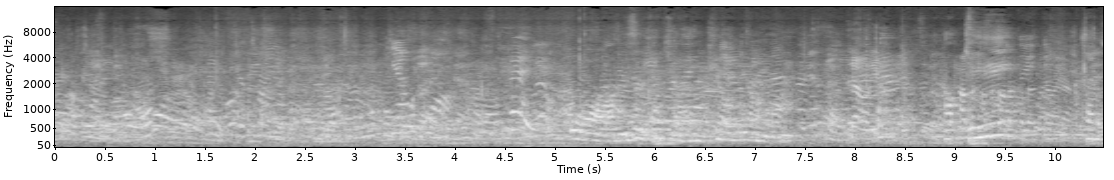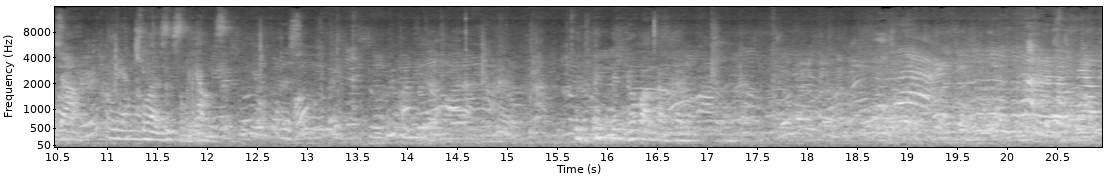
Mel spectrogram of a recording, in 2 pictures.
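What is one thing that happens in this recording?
Children chatter and talk excitedly nearby.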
